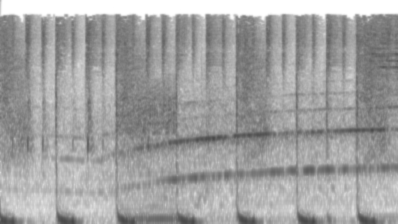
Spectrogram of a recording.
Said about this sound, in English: Look, Peter, those police cars are headed towards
